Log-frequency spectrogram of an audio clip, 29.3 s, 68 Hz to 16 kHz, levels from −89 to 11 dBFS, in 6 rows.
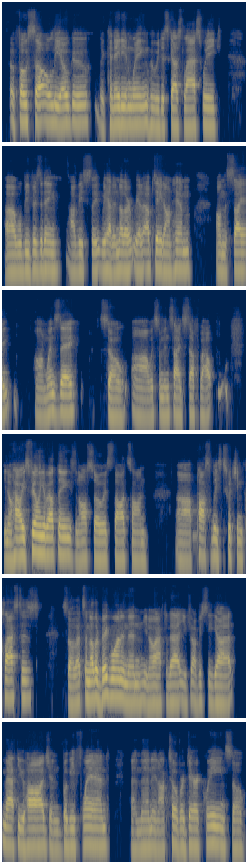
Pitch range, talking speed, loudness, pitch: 125-140 Hz, 160 wpm, -21 LUFS, 130 Hz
